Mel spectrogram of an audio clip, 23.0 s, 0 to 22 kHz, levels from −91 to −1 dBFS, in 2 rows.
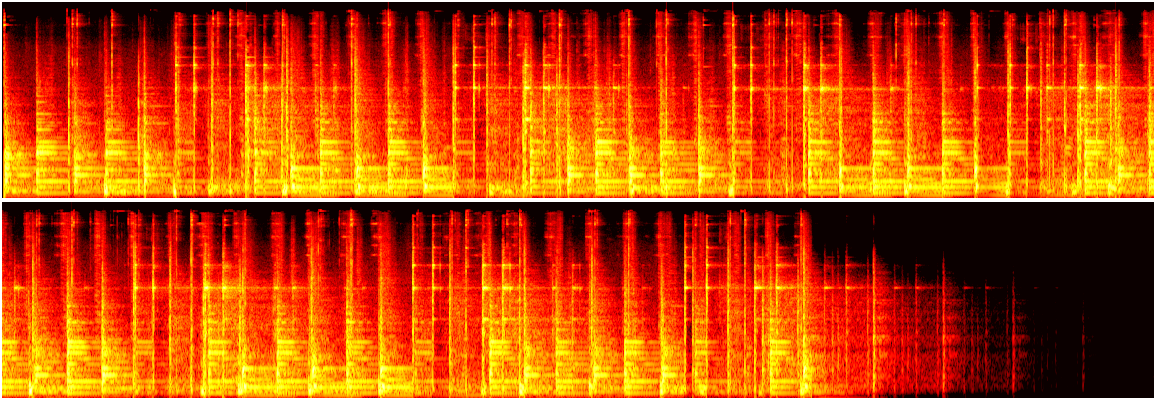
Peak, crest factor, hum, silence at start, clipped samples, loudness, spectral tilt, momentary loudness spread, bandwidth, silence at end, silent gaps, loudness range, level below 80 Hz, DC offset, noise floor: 0 dBFS; 18 dB; none; 0 s; under 0.1%; -16 LUFS; -3.5 dB/octave; 8 LU; 19 kHz; 2.65 s; none; 3 LU; -46 dBFS; under 0.1%; under -90 dBFS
